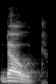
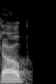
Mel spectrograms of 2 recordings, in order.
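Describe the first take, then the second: First: No b sound is heard before the t. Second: A b sound is heard before the t. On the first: The speaker calls it right. "বির উচ্চারণ silent থাকে, তাই এটির উচ্চারণ হবে ডাউট" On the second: The speaker calls it wrong. "এটি কিন্তু ডাউট নয়"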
